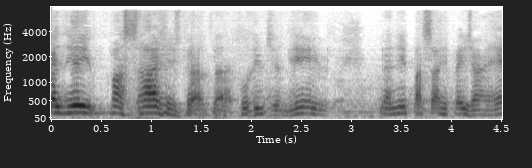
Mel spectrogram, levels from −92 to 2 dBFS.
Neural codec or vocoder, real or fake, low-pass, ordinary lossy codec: codec, 16 kHz in and 24 kHz out, 0.6 kbps, FireRedTTS-2 codec; fake; 7.2 kHz; MP3, 48 kbps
